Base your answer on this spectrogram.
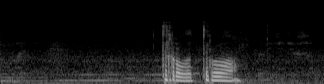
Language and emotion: Russian, neutral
